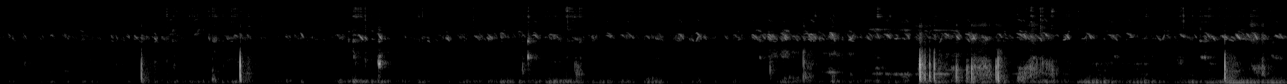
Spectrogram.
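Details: A group of colourful baby chicks calling for their mother gives rapid, high-pitched cheeping that runs without pause, with scattered knocks and shuffling sounds, busier toward the end.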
